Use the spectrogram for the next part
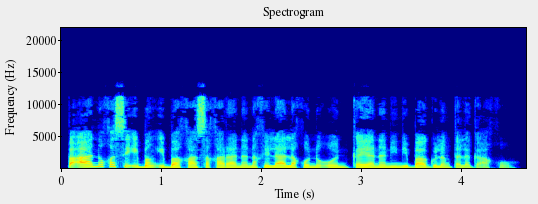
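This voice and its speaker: A woman's voice: medium pitch, fast talker, no room sound, clean studio sound, lightly acted. Earnest, devoted young husband voiced by a woman. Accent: Filipino. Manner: earnest, sentimental.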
